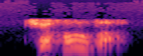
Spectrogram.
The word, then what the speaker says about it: Jehovah: The four letters which constitute the name of God, and the over-Englishized version of the pronunciation is Jehovah.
